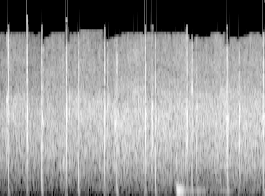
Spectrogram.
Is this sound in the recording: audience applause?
yes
